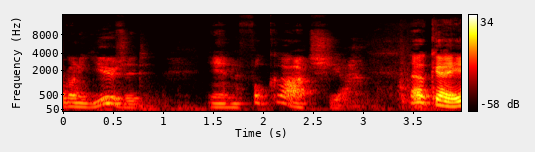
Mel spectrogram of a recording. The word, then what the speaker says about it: focaccia: would you say it with a typical Italian pronunciation the way they would say it in Italy itself focaccia now this this ham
